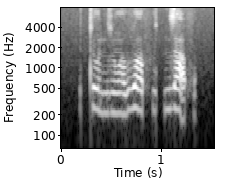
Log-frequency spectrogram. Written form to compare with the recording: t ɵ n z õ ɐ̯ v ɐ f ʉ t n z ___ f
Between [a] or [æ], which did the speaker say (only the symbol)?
a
